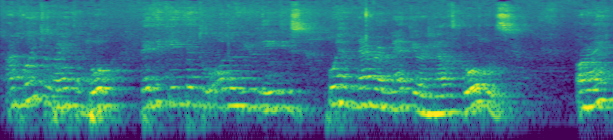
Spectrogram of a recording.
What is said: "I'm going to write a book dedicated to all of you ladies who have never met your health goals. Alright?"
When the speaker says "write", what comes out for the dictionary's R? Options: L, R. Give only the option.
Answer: R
